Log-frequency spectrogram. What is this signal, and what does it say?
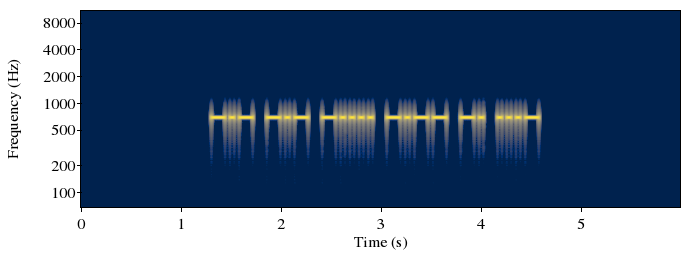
Morse code, heard as a keyed tone, about 26 wpm, 700 Hz. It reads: KK6YNV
